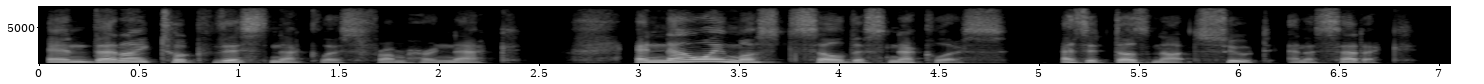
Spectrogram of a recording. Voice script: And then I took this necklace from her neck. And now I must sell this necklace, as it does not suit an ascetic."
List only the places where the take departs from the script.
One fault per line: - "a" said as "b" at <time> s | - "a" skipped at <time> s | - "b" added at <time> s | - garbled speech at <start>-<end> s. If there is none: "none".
none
